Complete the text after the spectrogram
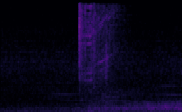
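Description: A building piece snaps into place with a short electronic click.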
